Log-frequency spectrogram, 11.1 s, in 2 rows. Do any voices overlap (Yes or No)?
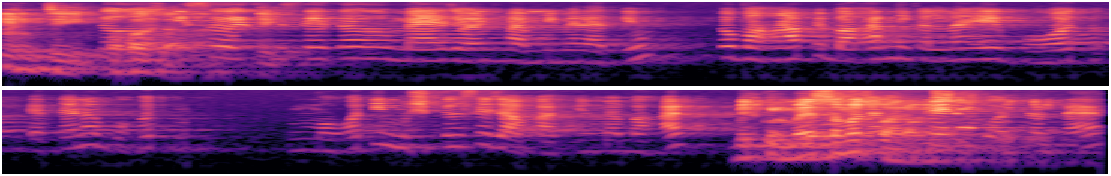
Yes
